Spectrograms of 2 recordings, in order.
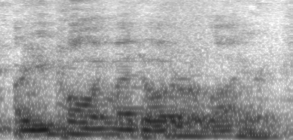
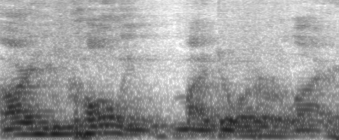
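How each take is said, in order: First: Low, quicker first challenge; tight-lipped father's accusation; stern challenge. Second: Low and deliberate, leaning on "calling"; stern, measured accusation weighted on "calling"; insistent repeated challenge. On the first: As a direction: ask it low and level, as a warning. Father confronts the man, first asking. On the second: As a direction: press "calling" harder, drawing the question out. He starts babbling again. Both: Retold or imitated.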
